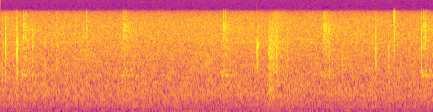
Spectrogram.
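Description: Quiet room tone with a steady faint hiss, broken by a few light, faint clicks at irregular intervals.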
